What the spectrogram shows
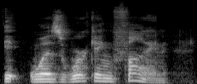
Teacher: glottal stop before the W in was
